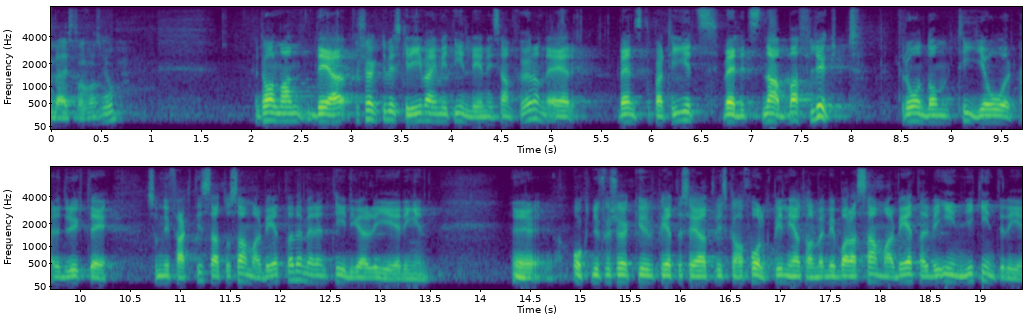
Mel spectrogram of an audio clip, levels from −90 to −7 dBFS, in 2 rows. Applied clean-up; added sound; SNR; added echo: none; none; none; none.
